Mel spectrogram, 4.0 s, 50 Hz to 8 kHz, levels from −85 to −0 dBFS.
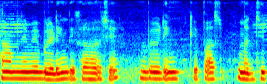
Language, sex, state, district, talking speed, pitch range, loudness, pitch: Angika, female, Bihar, Bhagalpur, 165 wpm, 175-190 Hz, -13 LUFS, 185 Hz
